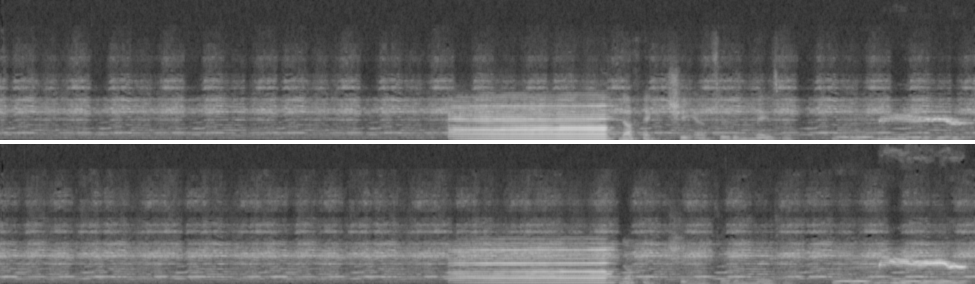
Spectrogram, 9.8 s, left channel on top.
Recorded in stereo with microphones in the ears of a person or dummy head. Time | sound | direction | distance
4.5 | a violin | 25° left (ahead or behind) | 1.3 m
6.2 | a woman speaking | 45° left (ahead or behind) | 0.9 m
8.3 | singing | 50° right (ahead or behind) | 2.0 m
